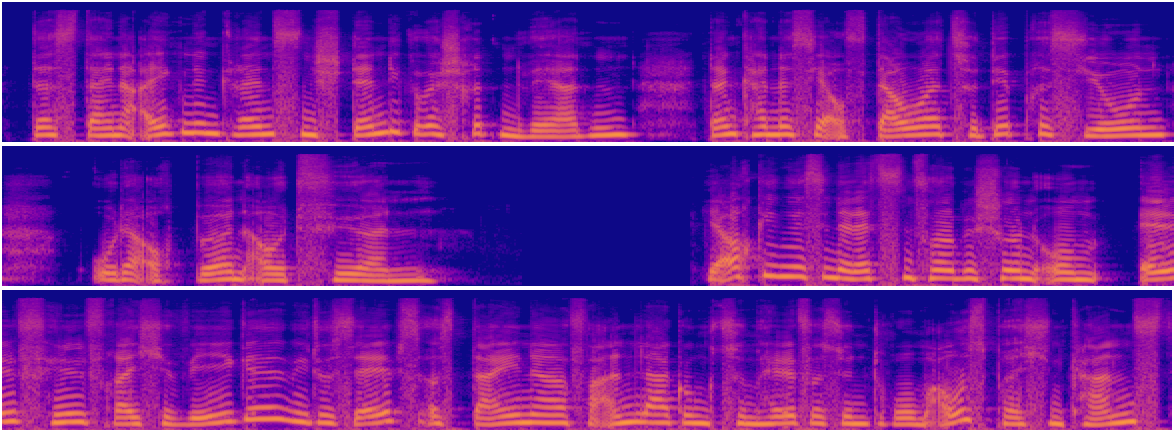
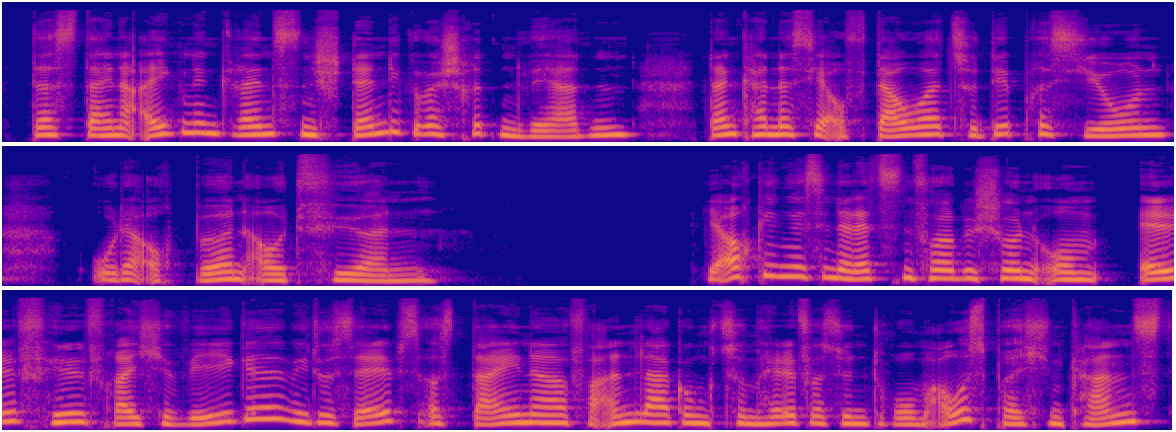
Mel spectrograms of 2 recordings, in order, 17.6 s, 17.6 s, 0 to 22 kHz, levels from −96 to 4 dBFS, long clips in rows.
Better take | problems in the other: second | distortion; slight; 9 dB below the speech

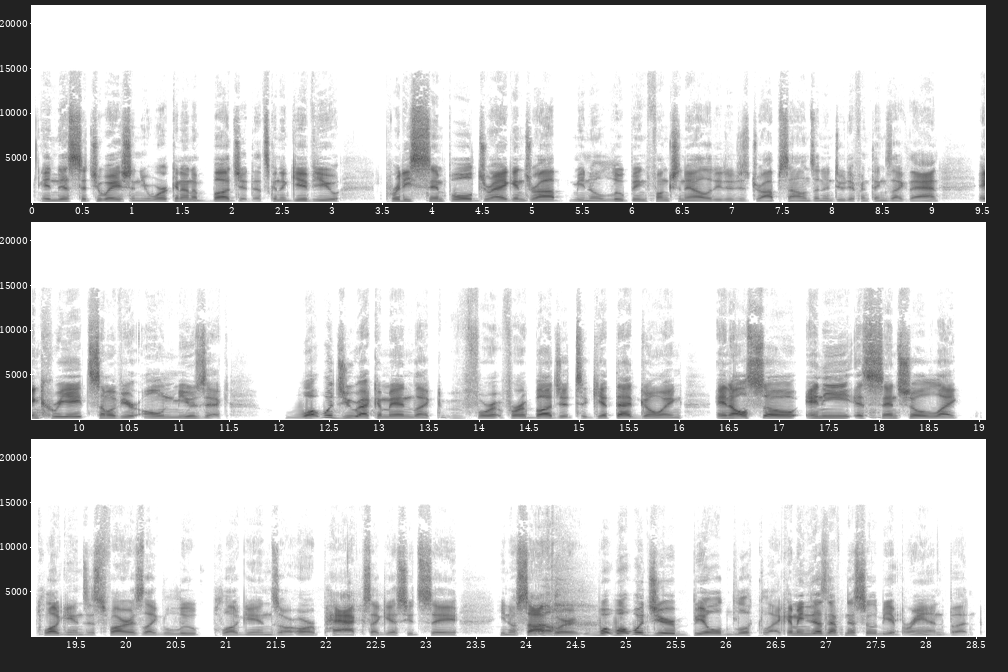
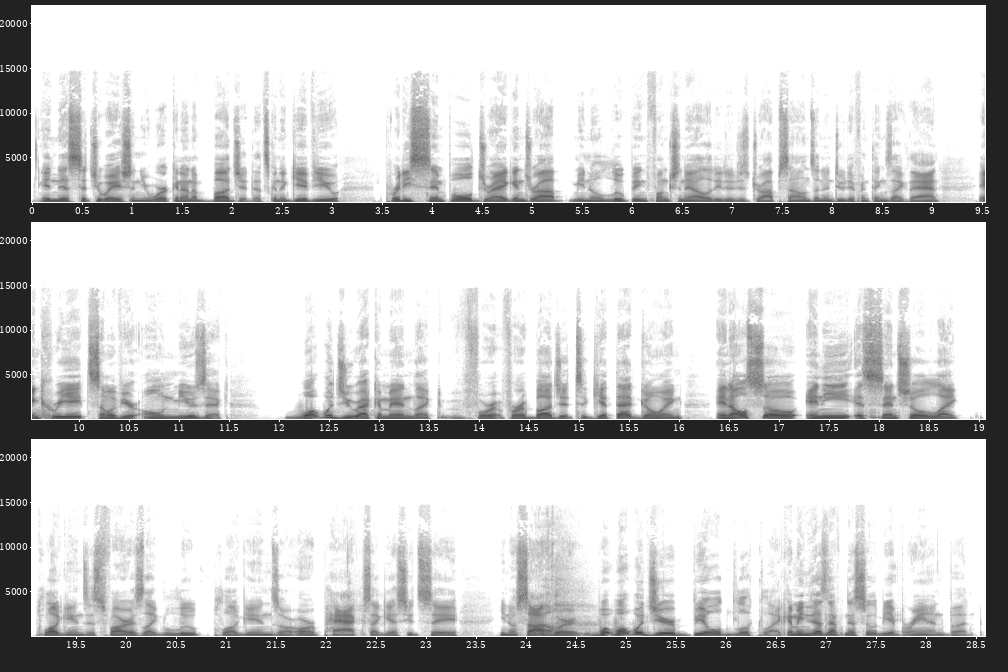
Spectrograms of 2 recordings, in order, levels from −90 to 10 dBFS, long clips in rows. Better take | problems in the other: second | thin; very; fading below 750 Hz

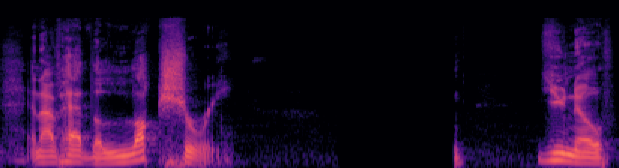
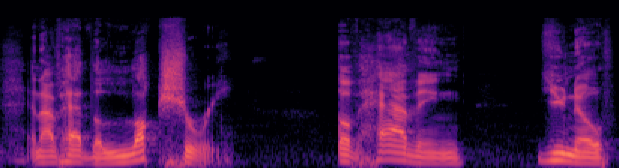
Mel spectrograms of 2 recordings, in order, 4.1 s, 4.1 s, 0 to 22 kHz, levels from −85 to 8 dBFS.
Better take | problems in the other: second | audio cutting out; at 2.5 s for 1 s

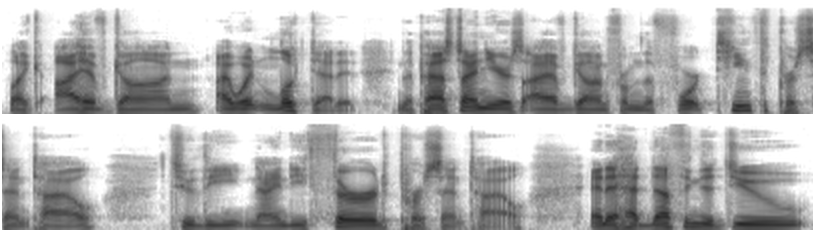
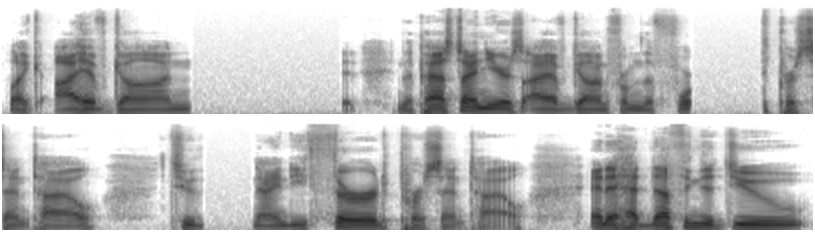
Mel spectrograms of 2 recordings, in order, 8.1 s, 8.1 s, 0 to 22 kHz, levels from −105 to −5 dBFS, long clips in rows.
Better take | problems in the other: first | audio cutting out; at 1 s for 1 s, at 3.5 s and at 5 s

